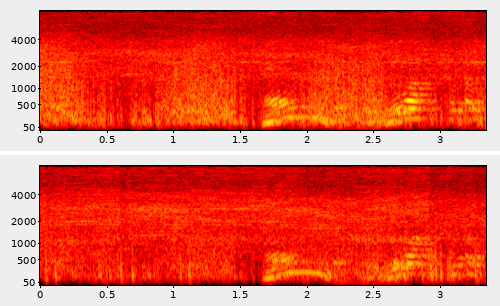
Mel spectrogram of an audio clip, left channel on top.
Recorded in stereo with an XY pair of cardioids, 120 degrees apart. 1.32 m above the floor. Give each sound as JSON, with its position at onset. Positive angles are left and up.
{"t": 1.6, "sound": "a man speaking", "azimuth_deg": 45, "distance_m": 6.0}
